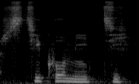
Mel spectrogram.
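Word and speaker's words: stichomythie: Prononcez-le bien. C'est pas sticho, c'est l'asticomiti. C'est un sticomiti.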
